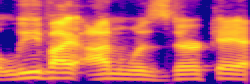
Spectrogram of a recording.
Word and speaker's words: Levi Onwuzurike: So Levi Onwuzurike, I believe is how it's pronounced,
